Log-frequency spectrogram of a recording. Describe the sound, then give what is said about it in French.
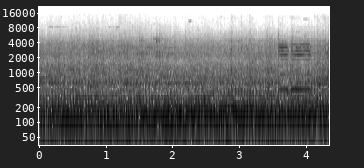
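Steady street traffic in a Sahel town under a haze of suspended dust, with a continuous engine rumble from passing cars, loud throughout, and a brief high tonal sound near the end. No one speaks. “Dans la circulation, certaines personnes adoptent le port du masque pour se prémunir contre les conséquences de cette poussière en suspension.”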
